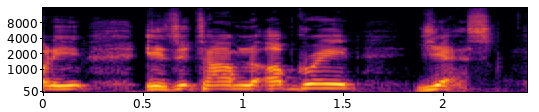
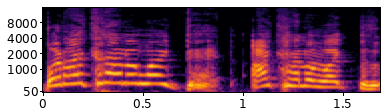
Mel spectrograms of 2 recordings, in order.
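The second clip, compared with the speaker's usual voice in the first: voice suddenly jumps up very high; 11 semitones higher than usual. Talking about the Galaxy S22 and S23 design, voice suddenly goes high. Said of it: "why did my voice get mad high just now?".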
